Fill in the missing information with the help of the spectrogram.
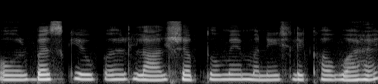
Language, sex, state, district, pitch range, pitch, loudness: Hindi, female, Chhattisgarh, Bastar, 215-230 Hz, 225 Hz, -18 LUFS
